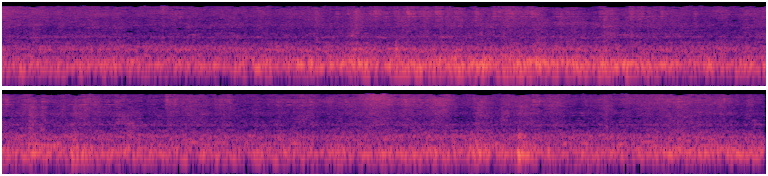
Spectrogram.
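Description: Passenger train carriage running along the track, heard from inside the car: a steady low rumble of wheels on rails with a few light knocks.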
